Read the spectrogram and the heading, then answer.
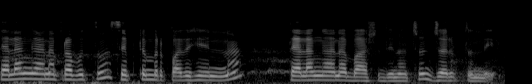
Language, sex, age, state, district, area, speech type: Telugu, female, 30-45, Andhra Pradesh, Bapatla, urban, spontaneous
